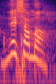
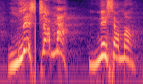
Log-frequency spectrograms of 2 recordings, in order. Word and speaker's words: Neshama: Et les Hébreux appelle cet esprit que Dieu plaça dans la chair Neshama. N-E-S-H-A-M-A. Mais il y a accent circonflexe sur le premier A. N-E-S-H-A. Accent circonflexe M-A. Neshama.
